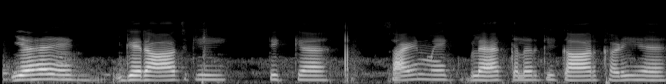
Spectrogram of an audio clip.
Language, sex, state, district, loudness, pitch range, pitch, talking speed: Hindi, female, Punjab, Fazilka, -16 LUFS, 200-220 Hz, 210 Hz, 125 wpm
